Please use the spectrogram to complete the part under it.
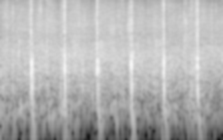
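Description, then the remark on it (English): An audience claps in a steady rhythm, sharp claps landing about three times a second over a dense wash of many hands. No one speaks. “Man, yeah, you can clap for that.”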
